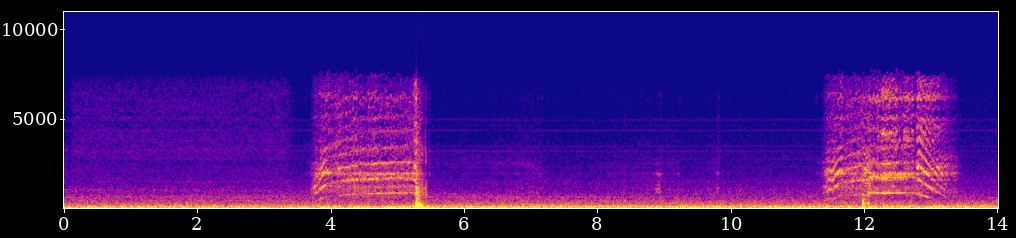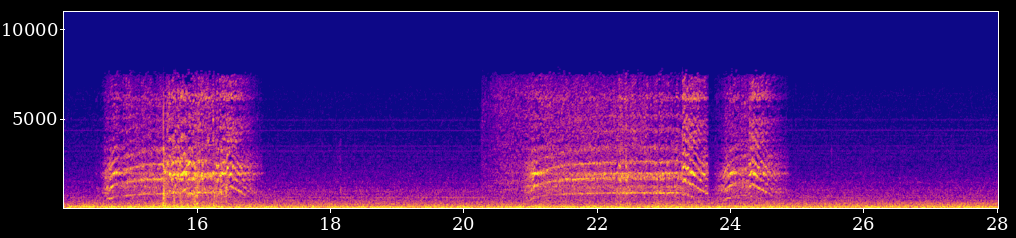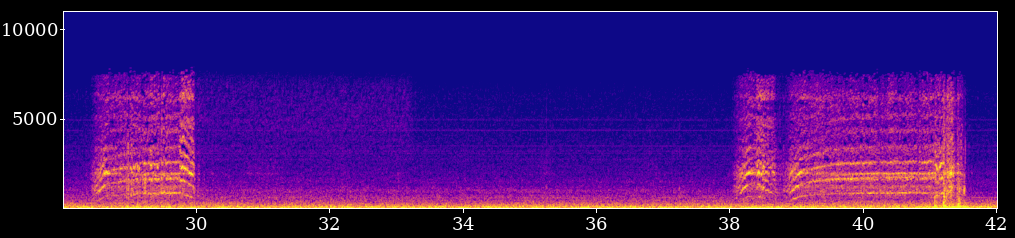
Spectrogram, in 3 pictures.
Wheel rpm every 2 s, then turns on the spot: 0, 10, 150, 10, 10, 20, 110, 90, 100, 0, 70, 190, 30, 0, 110, 40, 0, 0, 0, 100, 200.
6-10 30-32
